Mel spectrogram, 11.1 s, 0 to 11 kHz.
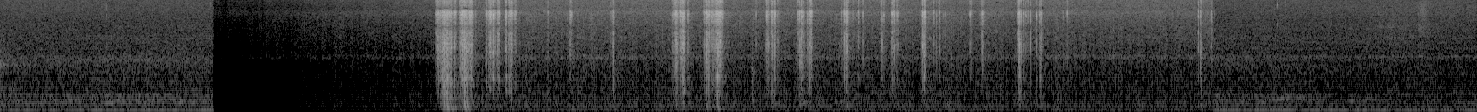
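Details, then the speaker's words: PreSonus Monitor Station V2: irregular crackles and sharp pops through the speakers while turning the volume knob, from a dirty volume potentiometer, before cleaning with electronic cleaner. "that's the sound of my monitor station version two it's crackling when i turn the volume knob which has gotten really annoying to the point that i'm ready to go ahead and try to fix this"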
